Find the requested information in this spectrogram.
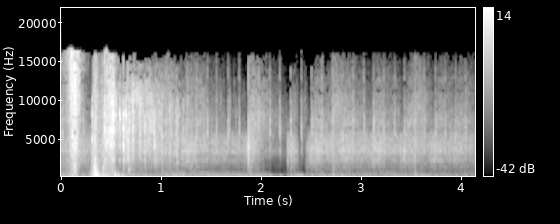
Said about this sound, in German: Und eine, die letzte Tür, schlägt er in kleine Einzelteile mit seinem Schädel.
